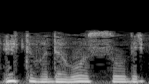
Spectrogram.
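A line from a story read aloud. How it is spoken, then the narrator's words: Sad explaining. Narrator (Russian): печально поясняла тетушка Плутарх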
